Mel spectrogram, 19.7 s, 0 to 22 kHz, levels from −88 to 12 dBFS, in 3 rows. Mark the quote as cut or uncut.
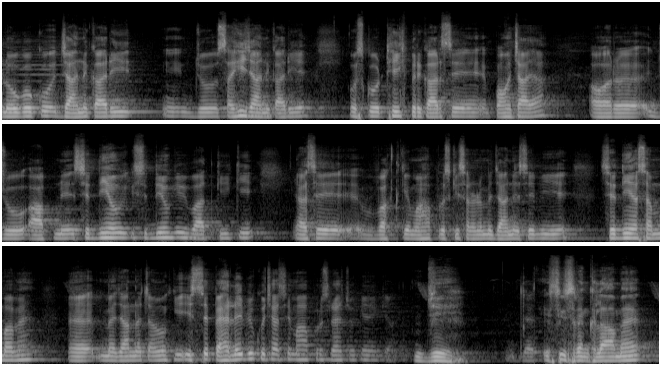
cut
